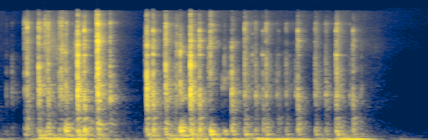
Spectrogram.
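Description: Typing on a computer keyboard: rapid runs of keystrokes with a brief pause just over a second in, stopping shortly before the end.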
